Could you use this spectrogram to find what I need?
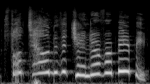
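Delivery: high, fast and loud husband; husband protesting in a high rush; mock frantic husband. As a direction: rattle it off in a squeaky panic.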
